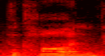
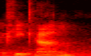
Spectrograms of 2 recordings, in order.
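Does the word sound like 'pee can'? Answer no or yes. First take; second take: no; yes. First: The word does not sound like 'pee can'. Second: The word sounds like 'pee can'. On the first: It names the nut. The speaker calls it right. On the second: It names a portable toilet. The speaker calls it wrong.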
